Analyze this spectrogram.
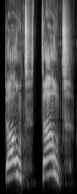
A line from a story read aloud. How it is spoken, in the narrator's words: cried his father and mother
